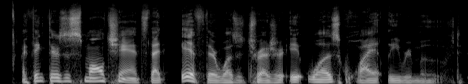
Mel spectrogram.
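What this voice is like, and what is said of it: Voice with a cold, congested. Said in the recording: “you guys can probably hear from my voice. I'm fighting off a cold again ... forgive my my swallowings and all that kind of terrible noise”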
